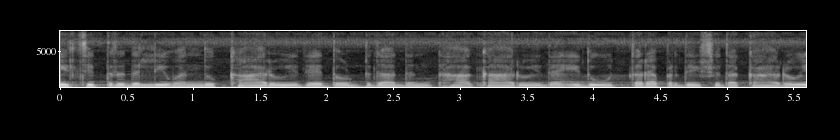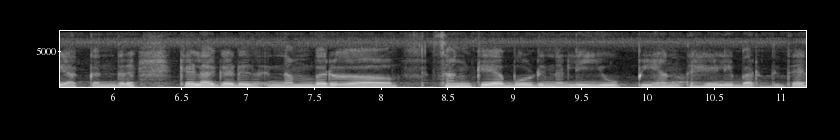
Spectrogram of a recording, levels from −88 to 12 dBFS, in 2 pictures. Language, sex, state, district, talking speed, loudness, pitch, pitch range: Kannada, female, Karnataka, Bellary, 120 wpm, -18 LUFS, 170 Hz, 165-180 Hz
